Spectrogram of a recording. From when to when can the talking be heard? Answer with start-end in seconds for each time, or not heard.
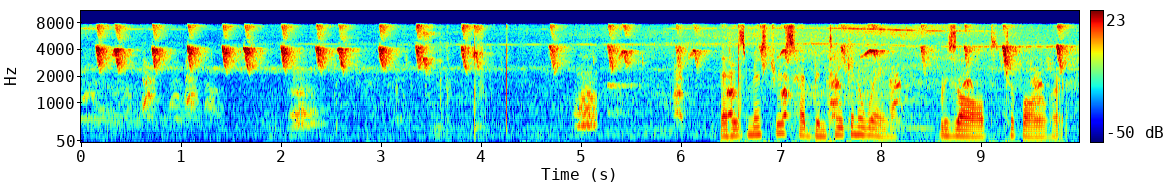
6.4-9.9.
